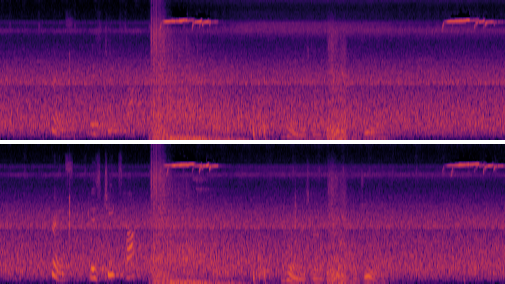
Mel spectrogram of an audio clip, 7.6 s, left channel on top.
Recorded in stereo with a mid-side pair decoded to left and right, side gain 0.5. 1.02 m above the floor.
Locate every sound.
0.8 s a woman speaking: 40° right, 2.5 m; by 2.1 s 70° right, 2 m
2.2 s an explosion: 5° left, 1.3 m
4.2 s a man speaking: 35° right, 2 m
